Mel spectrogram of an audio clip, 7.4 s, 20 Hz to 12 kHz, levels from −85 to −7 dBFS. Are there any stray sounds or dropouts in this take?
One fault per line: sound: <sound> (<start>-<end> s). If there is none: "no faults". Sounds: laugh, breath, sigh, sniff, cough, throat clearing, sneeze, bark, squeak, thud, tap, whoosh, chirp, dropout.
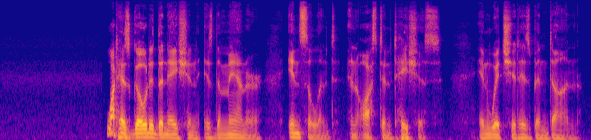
no faults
